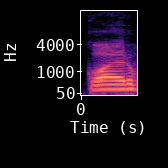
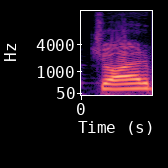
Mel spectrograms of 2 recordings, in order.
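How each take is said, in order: First: The word begins with a 'k' sound. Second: The word begins with a 'ch' sound. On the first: The speaker calls it right. "उसको कॉयर बोलते हैं" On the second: The speaker calls it wrong. "कुछ लोग चॉयर भी बोलते हैं"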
